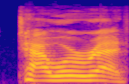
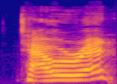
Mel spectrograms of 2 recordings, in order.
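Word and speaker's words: Taweret: attributes pendulous female human oh that's how you pronounce it toet toet Tower Red okay I S I saying it right yeah Tower Red all right so Tower Red I was just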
